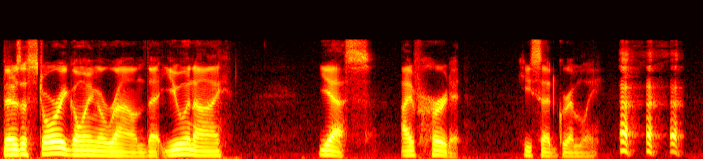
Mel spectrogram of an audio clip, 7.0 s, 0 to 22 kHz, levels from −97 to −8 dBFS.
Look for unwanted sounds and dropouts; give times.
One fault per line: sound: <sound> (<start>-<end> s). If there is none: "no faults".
sound: laugh (6.2-6.9 s)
